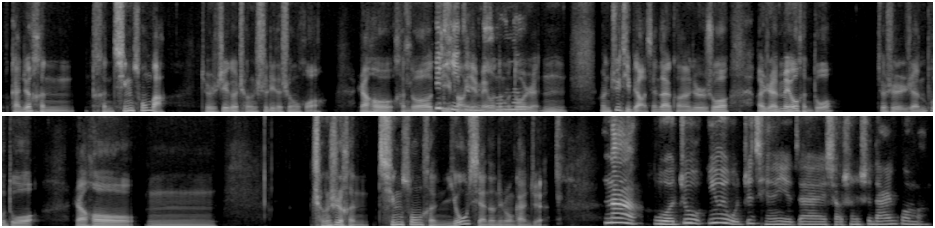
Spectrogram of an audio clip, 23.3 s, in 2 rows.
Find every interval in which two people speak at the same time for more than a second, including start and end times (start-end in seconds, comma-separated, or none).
5.4-6.6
